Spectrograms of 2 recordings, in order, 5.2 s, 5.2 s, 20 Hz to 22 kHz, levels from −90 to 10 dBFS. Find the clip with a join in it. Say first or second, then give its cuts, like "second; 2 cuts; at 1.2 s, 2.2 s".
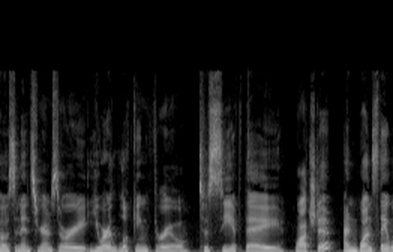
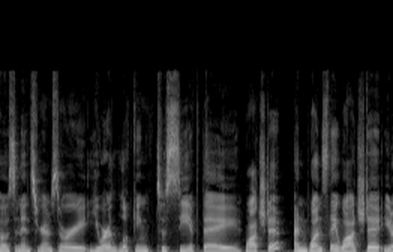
second; 2 cuts; at 2.1 s, 3.2 s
